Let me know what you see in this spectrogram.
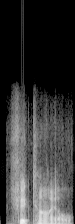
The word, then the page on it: fictile: American English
